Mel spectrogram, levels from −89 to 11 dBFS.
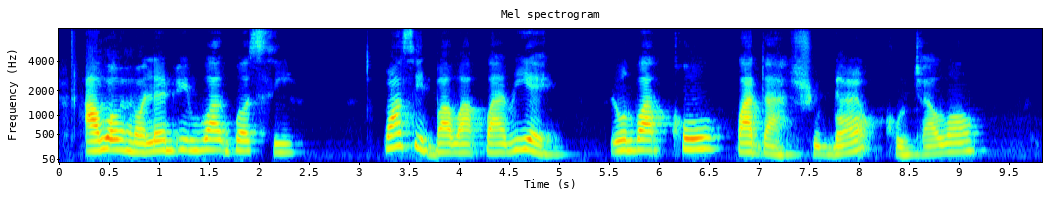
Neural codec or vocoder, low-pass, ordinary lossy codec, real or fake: codec, 16 kHz, 1 kbps, FunCodec, trained on LibriTTS, 50 frames a second; none; none; fake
